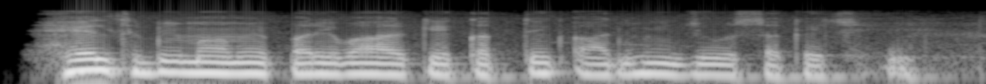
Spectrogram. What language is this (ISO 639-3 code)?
mai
